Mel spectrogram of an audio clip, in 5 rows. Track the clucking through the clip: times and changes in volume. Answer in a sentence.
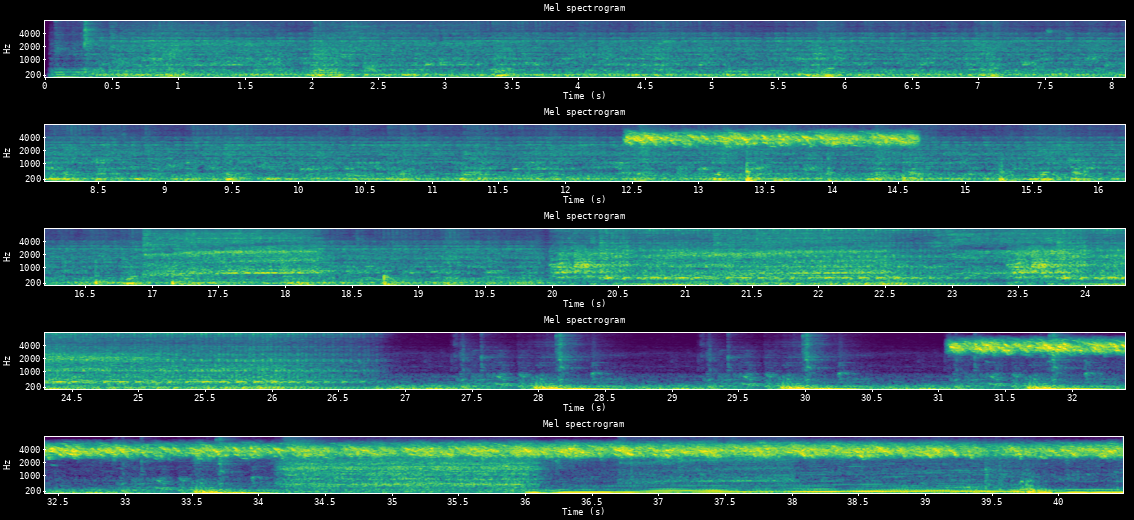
You can hear the clucking briefly from 12.4 to 14.7 s; and from 31.1 to 40.4 s, at a steady volume.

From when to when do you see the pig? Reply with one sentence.
You can hear the pig from 0.5 to 3.4 s, from 16.9 to 18.4 s, from 21.2 to 24.0 s and from 36.6 to 38.1 s.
